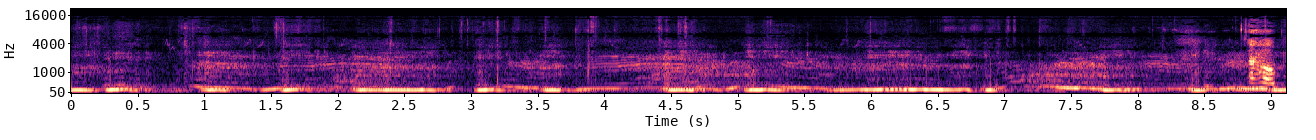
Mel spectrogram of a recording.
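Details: Lions heard on waking in the morning, calling in a series of deep, short grunts repeated roughly once a second, each with a brief rising-falling moan; a steady low rumble sits underneath.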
